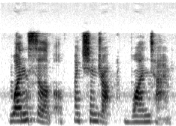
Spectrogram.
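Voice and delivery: ordinary delivery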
